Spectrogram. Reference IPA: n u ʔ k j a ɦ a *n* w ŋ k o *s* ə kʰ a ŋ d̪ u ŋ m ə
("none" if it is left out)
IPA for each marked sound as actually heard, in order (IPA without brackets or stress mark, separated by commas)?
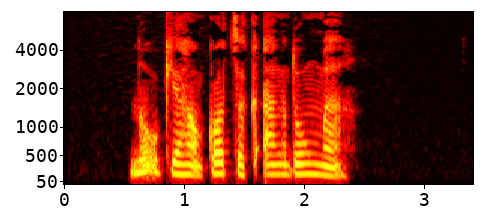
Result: none, t͡s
